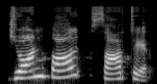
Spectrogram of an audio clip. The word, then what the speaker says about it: Jean-Paul Sartre: John Paul Sartre.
